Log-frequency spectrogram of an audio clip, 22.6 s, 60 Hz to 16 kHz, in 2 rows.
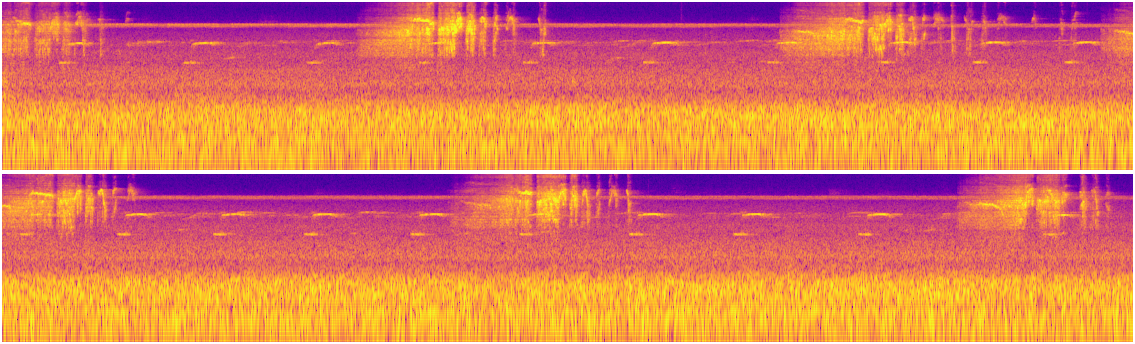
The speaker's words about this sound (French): ce mâle est très enthousiaste. Et l'oiseau chante au sommet d'un arbre, à 5-6 mètres au-dessus de moi.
